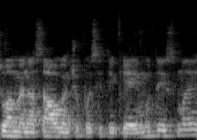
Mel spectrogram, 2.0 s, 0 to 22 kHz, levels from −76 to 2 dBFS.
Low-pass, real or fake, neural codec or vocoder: 19.8 kHz; real; none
